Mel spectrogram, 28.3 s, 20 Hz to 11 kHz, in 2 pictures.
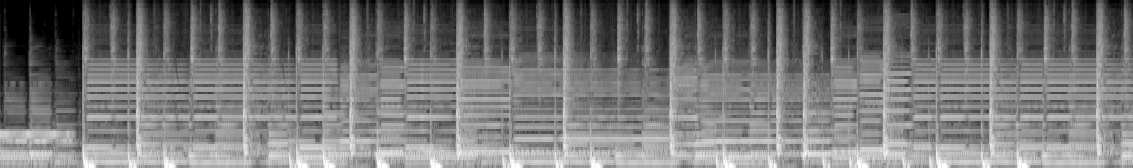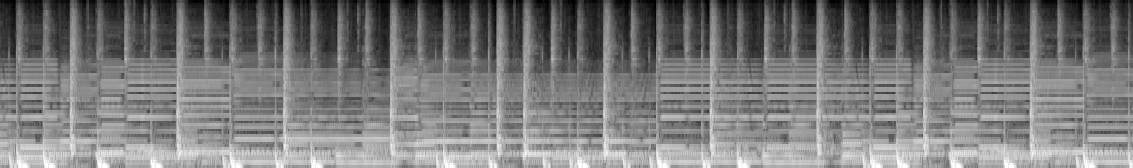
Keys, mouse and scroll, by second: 5.5 click, 6.0 Tab, 6.4 click, 8.3-11.4 drag, 14.7 shift+a, 22.5 g, 24.9 s, 27.3 s.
